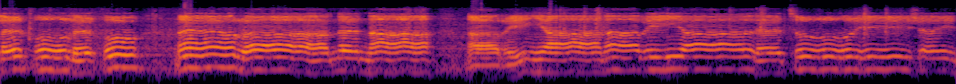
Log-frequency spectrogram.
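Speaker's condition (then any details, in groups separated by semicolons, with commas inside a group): No condition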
